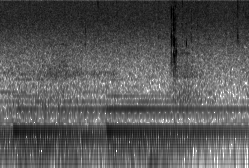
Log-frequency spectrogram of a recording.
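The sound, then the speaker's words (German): Steady rain patters down across a surface shortly before midnight with a continuous hiss, a few sharper drips standing out, over a low constant hum. No one speaks. “Aber weil es geregnet hat, haben wir uns doch direkt auf den Heimweg gemacht.”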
